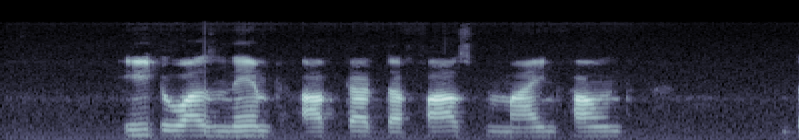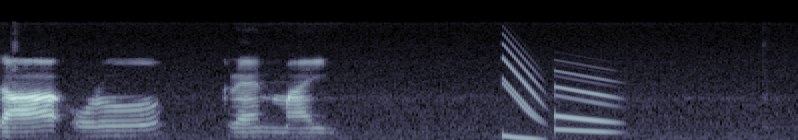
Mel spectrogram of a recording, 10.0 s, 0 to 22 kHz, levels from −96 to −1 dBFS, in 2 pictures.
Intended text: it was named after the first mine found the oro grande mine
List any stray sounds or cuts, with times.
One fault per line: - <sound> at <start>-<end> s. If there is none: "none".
- chirp at 8.1-8.9 s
